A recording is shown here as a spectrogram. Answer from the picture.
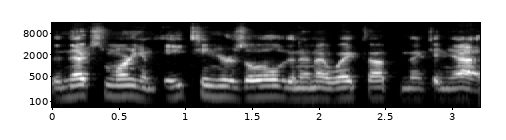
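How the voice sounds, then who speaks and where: The speaking pace of this man is fairly quick. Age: 50s. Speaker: interior and event designer. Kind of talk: podcast interview. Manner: halting, many fillers and restarts.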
